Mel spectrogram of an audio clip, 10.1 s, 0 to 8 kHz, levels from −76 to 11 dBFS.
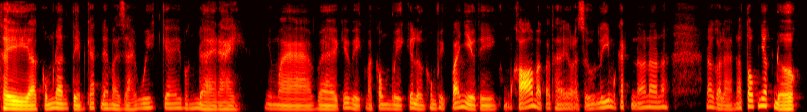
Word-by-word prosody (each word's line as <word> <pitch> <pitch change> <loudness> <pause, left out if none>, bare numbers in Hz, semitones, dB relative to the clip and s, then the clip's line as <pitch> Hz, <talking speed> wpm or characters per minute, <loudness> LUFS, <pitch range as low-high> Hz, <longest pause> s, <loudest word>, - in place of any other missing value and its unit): thì, 105 -4 +10
ờ, 95 - +8
cũng 110 +5 0
nên 115 -2 +3
tìm 95 -5 -1
cách 120 +2 -6
để 110 - -1
mà 100 -3 -3
giải 90 0 -5
quyết 120 +4 -5
cái 120 0 -3
vấn 110 +1 -8
đề 90 -4 -1
này. 90 -1 -3 0.3
Nhưng 105 -2 -9
mà 90 -2 -1
về 90 -2 -1
cái 125 +6 -4
việc 100 -6 -5
mà - - -6
công 105 +2 -5
việc, 95 -3 -3
cái 125 - 0
lượng 95 -4 -1
công 110 +3 -6
việc - - -8
quá - - +3
nhiều 120 -9 +2
thì 90 0 -2
cũng - - -13
khó - - +7
mà - - 0
có - - -8
thể, - - -5
gọi - - -5
là, - - -6
xử 105 - -5
lý 135 +6 -1
một 150 - -5
cách 140 - -7
nó 130 - -4
nó 140 -1 -2
nó 145 - -4 0.5
nó, 150 - -3
gọi 110 -4 -3
là, 90 -2 -5
nó - - -5
tốt 160 -1 +2
nhất 180 0 +2
được. 95 +1 +6
105 Hz, 295 wpm, -23 LUFS, 95-120 Hz, 0.5 s, thì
